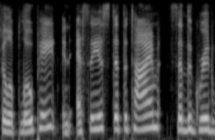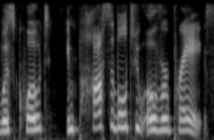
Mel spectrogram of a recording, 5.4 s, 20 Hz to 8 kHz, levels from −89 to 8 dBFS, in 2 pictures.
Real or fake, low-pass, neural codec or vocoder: real; 7.2 kHz; none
